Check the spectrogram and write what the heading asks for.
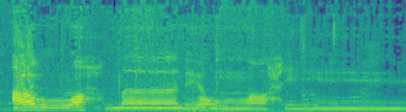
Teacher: Nir tipis dulu baru ro-nya tebal.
